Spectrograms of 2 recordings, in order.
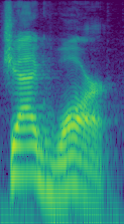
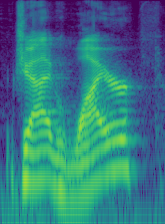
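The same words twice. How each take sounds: First: The ending does not sound like wire. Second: The ending sounds like the word wire. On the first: The speaker calls it right. "It's Jaguar" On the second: The speaker calls it wrong. "Why would that be wire?"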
